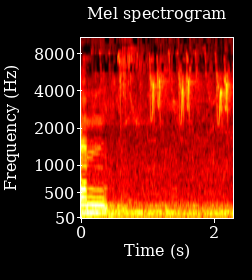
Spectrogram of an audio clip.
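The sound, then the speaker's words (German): Nuthatches calling close by: a run of short, high, bright chirps repeating in quick irregular bursts, fairly faint over a steady low rumble. “Ui, die Kleiber gehen ab. Kleiberparty neben mir.”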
